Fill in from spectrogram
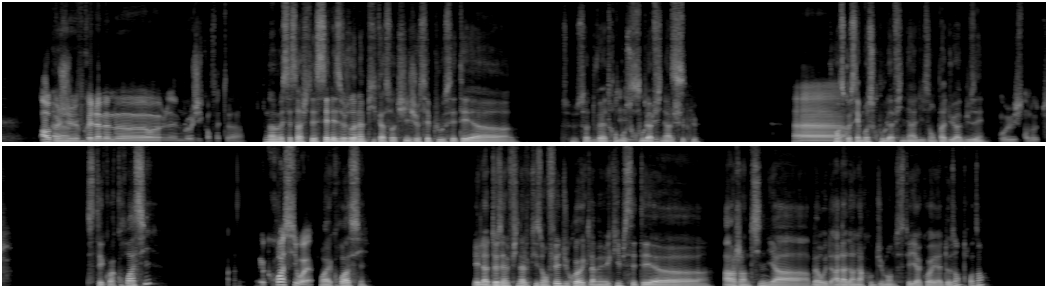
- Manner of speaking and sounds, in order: tapping
- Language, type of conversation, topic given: French, unstructured, Quel événement historique te rappelle un grand moment de bonheur ?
